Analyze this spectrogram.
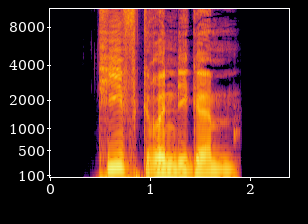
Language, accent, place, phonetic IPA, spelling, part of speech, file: German, Germany, Berlin, [ˈtiːfˌɡʁʏndɪɡəm], tiefgründigem, adjective, De-tiefgründigem.ogg
- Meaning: strong dative masculine/neuter singular of tiefgründig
